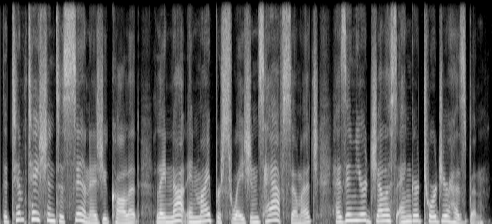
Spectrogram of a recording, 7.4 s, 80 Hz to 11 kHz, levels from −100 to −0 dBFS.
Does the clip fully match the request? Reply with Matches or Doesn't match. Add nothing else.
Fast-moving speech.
Doesn't match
